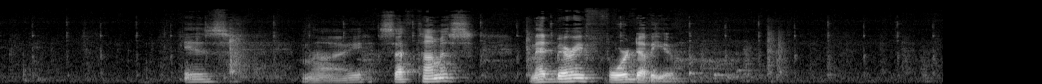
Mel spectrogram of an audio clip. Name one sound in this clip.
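A clock ticks softly and steadily.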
